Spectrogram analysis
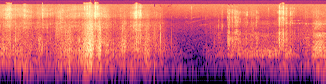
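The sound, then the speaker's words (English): Faint footsteps of someone walking along a riverbank, irregular soft steps mixed with light rustling, dipping into a quieter pause midway before the steps resume. “So let's walk on down the bank, see what else we can see.”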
